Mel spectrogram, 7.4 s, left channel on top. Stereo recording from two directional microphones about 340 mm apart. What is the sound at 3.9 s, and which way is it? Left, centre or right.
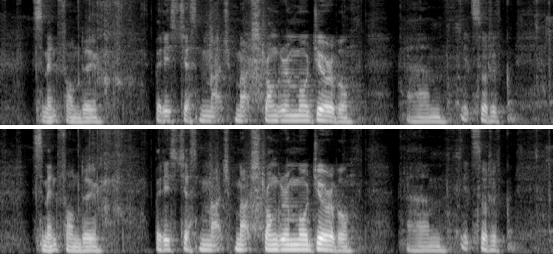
Speech, right.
